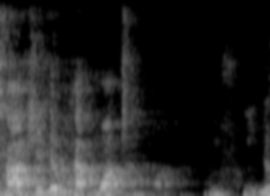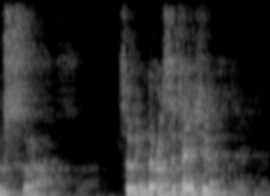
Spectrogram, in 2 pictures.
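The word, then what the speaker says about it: يسر: Yusra. So in the recitation, you have to be very careful how you say it. Usr and Yusr. Two different words altogether, very close in sound.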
